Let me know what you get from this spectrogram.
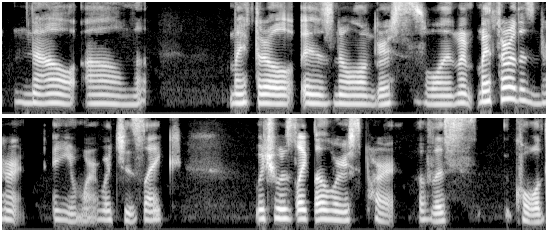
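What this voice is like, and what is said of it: Nasal, congested voice. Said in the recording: “My nose is very very stuffy now ... you can really hear the sickness ... my nose is pretty stuffy, so if I sound nasally, that's probably why”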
